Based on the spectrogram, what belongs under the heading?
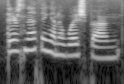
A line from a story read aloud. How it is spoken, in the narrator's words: said Dan impatiently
